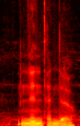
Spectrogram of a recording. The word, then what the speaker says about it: Nintendo: in Tendo but now I have to pronunciate the N Nintendo it's in Tendo yep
